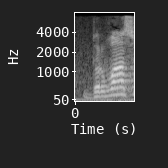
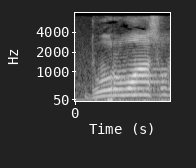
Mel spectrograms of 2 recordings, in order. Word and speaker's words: దుర్వాసో: మీరు కొంచెం జాగ్రత్తగా చూస్తే దుర్వాసుడు అంటారు తప్పు అసలు అది ఉచ్చారణ దోషం దుర్వాసో మహర్షి ఆయన పేరు దుర్వాసో మహర్షి క్రోధ భట్టారక అందుకే ఆర్య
